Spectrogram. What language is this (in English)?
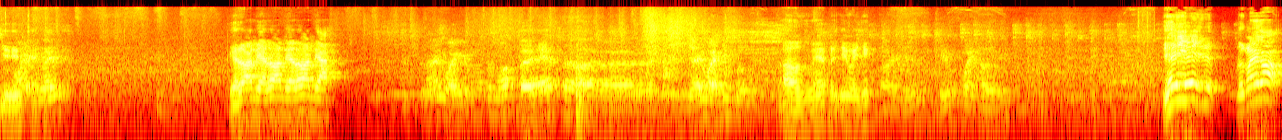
Vietnamese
